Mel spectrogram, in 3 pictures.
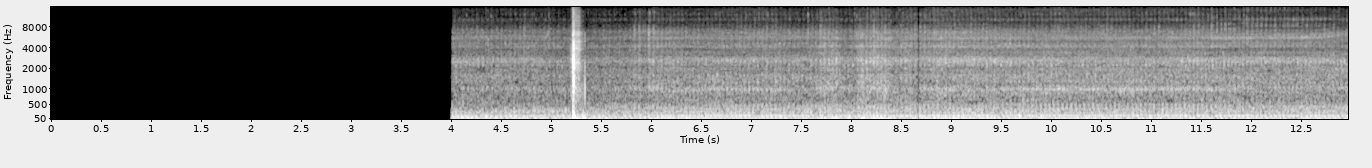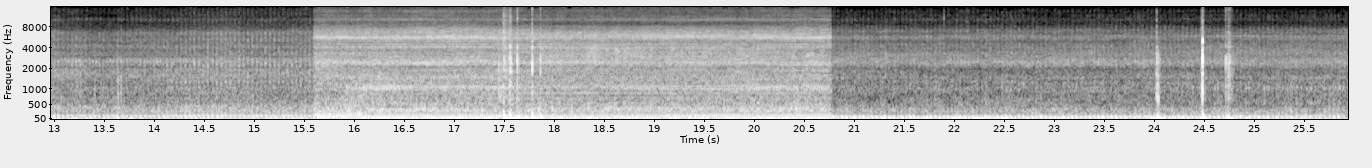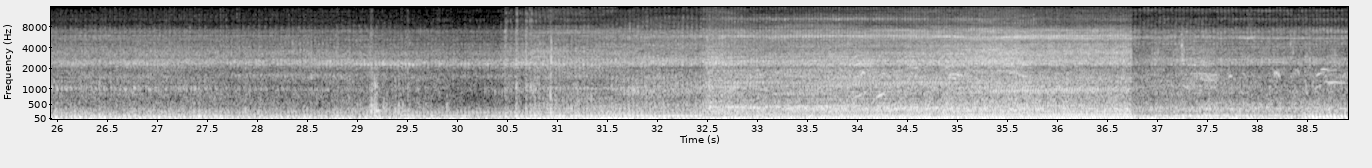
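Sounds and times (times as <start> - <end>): atv engine revving: 4.0 - 38.9
knocks and clatter over rough ground: 17.3 - 18.1, 23.9 - 25.1, 29.0 - 31.3.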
